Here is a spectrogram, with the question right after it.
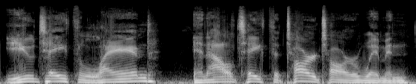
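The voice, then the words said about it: Imitates another person's voice. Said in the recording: “my dad used to do this impersonation... coming out of John Wayne's mouth”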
